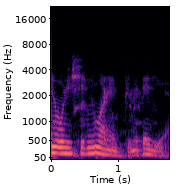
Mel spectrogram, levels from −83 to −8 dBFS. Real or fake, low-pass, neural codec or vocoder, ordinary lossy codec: fake; 7.2 kHz; codec, 16 kHz, 2 kbps, FreqCodec, larger model; none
